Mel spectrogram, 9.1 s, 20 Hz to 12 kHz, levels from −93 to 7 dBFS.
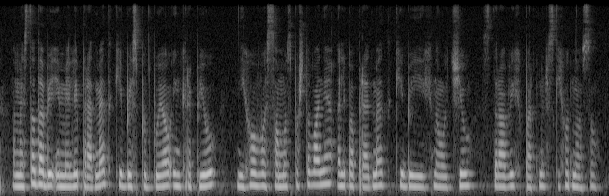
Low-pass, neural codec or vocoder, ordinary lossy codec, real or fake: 10.8 kHz; none; none; real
